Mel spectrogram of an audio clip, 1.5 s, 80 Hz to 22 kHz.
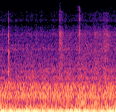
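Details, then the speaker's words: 2022 MG RX8 that would not crank after an accident (airbag light on, safe mode); after seatbelts replaced and airbag control unit reprogrammed and refitted, it starts, airbag light off; steady even low idle, no knocks or stumbles. "اشتغلت احلى ما يكون ولمبه الايرباك طفت نظام الله يبارك له"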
